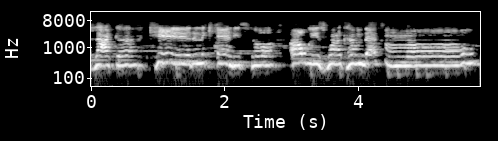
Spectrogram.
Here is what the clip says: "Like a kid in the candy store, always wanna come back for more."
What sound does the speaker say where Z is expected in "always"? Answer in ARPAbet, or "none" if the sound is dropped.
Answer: Z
